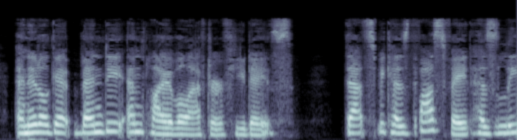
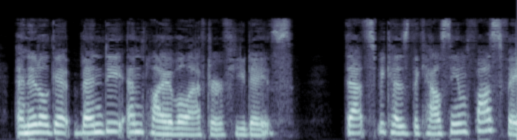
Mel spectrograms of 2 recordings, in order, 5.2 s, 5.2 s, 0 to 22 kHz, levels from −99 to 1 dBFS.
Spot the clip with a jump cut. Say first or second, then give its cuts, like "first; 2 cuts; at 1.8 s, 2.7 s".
first; 1 cut; at 4.1 s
